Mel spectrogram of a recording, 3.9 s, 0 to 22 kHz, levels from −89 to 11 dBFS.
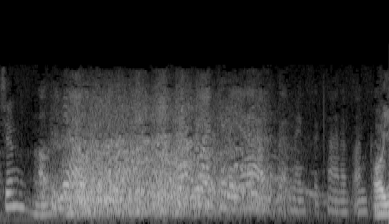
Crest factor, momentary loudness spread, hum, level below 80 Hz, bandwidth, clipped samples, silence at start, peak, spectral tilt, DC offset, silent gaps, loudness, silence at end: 16 dB; 17 LU; none; -60 dBFS; 7.6 kHz; under 0.1%; 0 s; -8 dBFS; -6.5 dB/octave; under 0.1%; none; -24 LUFS; 0 s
